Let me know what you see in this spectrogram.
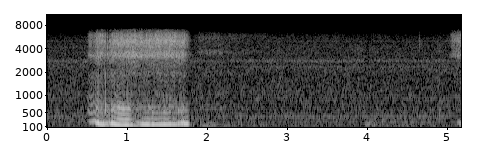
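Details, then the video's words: Sleeping dog snoring: a single rasping, buzzy in-breath with a low voiced drone lasting just over a second, followed by a quiet stretch of room hum before the next snore starts at the very end. "Funny Snoring Dog Compilation 2018"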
